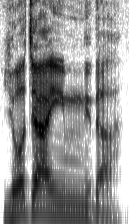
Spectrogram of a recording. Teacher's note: It normally has a b sound, but in this form, it comes into 입니다. Where it almost sounds like an M.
